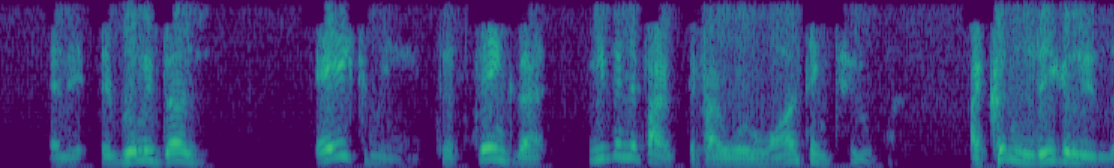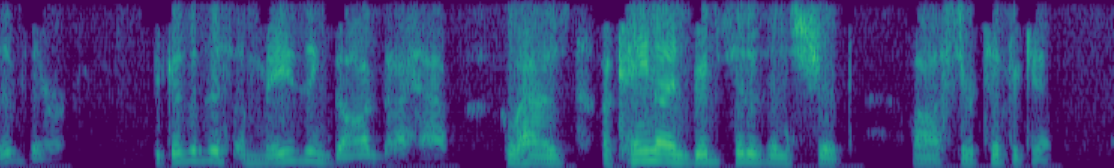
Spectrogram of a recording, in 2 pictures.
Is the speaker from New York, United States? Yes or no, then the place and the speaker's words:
no; Miami, Florida, United States; now in Gainesville, United States; I was born and raised in Miami. I currently live in Gainesville, Florida, but my home is Miami.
